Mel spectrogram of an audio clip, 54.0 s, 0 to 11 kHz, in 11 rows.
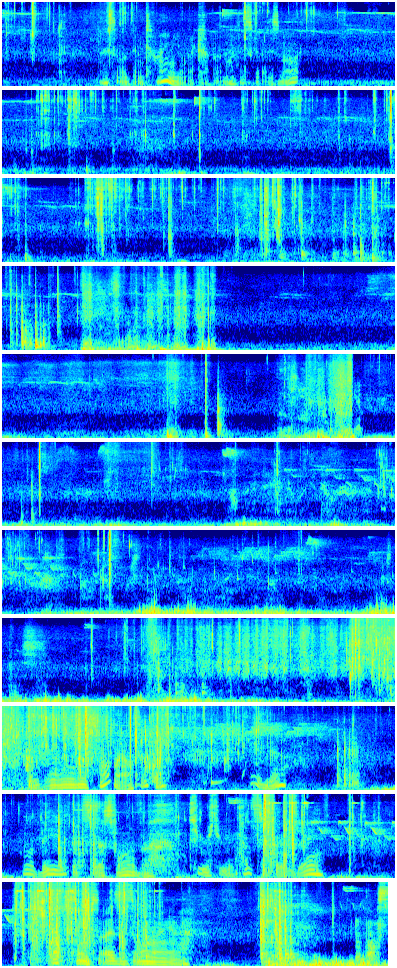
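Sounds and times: water sloshing against hull: 0:09.6 - 0:17.4, 0:27.8 - 0:31.6, 0:36.1 - 0:44.0, 0:44.6 - 0:51.1
knocks and bumps in plastic kayak: 0:13.0 - 0:17.4, 0:52.4 - 0:53.0.

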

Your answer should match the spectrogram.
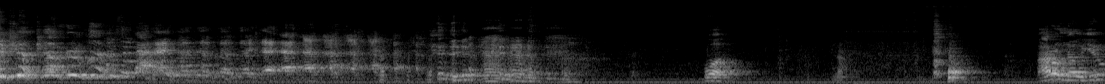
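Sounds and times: man laughing: 0:00.0 - 0:05.9.

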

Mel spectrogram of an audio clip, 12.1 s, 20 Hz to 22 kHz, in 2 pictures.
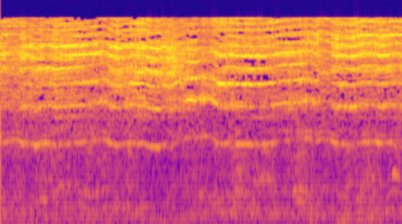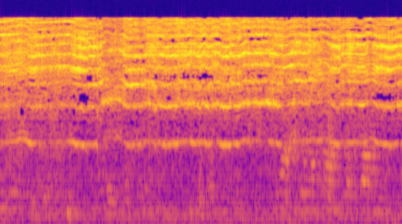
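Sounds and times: bur grinding acrylic: 0:00.0 - 0:12.0
dental handpiece whining: 0:00.0 - 0:12.0.

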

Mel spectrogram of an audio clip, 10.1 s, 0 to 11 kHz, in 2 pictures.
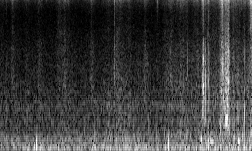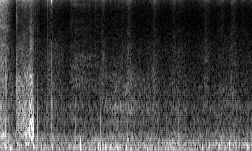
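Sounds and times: clothing rustling on microphone: 0:00.0 - 0:10.0.

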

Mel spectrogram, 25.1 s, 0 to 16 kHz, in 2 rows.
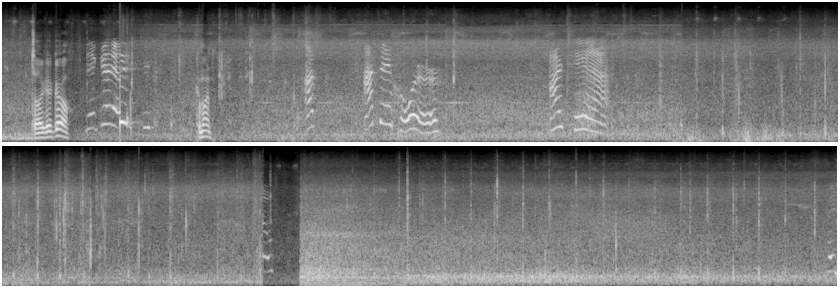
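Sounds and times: footsteps on sidewalk: 0:00.0 - 0:25.0
footsteps on gravel: 0:01.1 - 0:07.2, 0:07.9 - 0:16.6, 0:18.0 - 0:25.0.

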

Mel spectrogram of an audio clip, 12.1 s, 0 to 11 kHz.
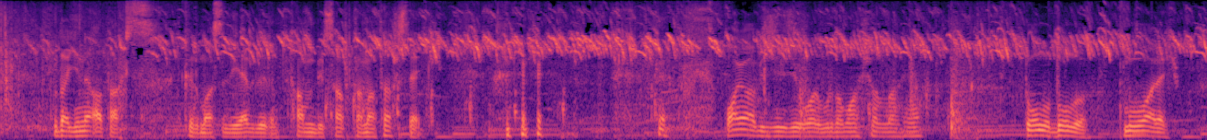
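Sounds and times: chicks peeping: 0:00.0 - 0:12.0
hen clucking: 0:00.0 - 0:12.0.

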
